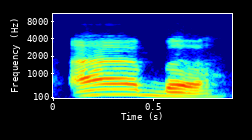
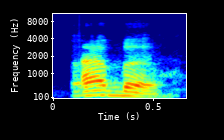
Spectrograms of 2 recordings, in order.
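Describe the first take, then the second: First: The vowel is drawn out long. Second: The vowel is short and quick. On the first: The speaker calls it wrong. "jangan sampai dibaca ab, itu a-nya dipanjangkan" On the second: The speaker calls it right.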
